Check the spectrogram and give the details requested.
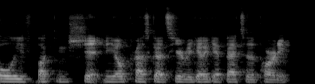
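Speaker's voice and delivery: ordinary delivery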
